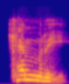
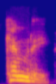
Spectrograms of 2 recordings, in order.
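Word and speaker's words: Cymru: the welsh word for wales and it is kemri that's how it's pronounced kemri because wales is an anglo-saxon name for the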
